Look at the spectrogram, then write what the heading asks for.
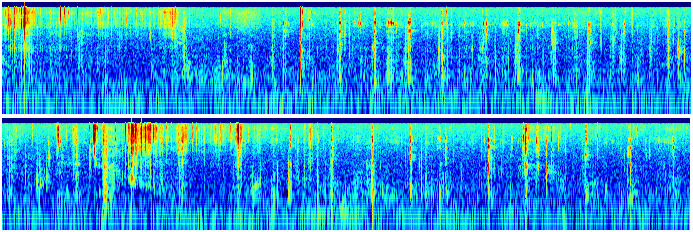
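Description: A person biting and chewing crunchy breaded food close to a clip-on microphone: wet mouth clicks and crunches throughout, with a louder burst of crunching about twelve seconds in.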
